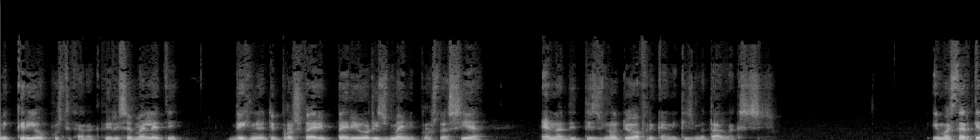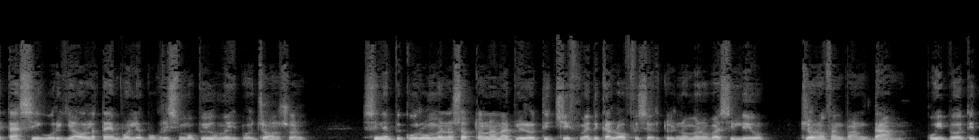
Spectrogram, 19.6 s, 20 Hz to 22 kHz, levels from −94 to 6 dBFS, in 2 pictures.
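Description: No technical faults are audible.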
